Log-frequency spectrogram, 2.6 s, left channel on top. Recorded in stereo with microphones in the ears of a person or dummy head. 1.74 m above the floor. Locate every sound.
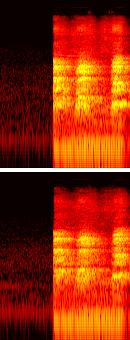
1.1 s a dog barking: 20° left (ahead or behind), 1.6 m; by 2.5 s 25° left (ahead or behind), 1.5 m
